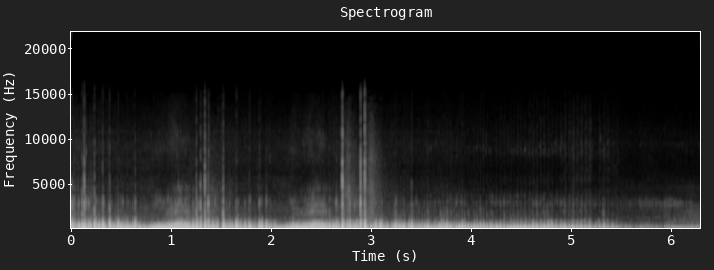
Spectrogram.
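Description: The tuned Mk7 Golf R's big-turbo 2.0-litre four-cylinder is blipped through its quad exhaust, revving up and back down about every 1.3 seconds, with a few sharp pops about three seconds in. It then drops back to a steady idle that fades near the end.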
